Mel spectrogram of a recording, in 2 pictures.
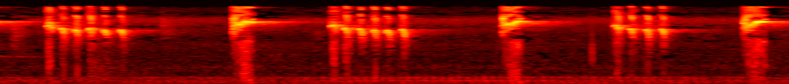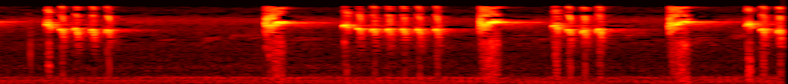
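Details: Leptocoma sperata, the kolibri ninja, delivers a sharp 'nembak' style song filled with imitations: crisp ticking strokes with a brief very high whistle, each followed by a quick string of five to seven shrill notes, repeated throughout.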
